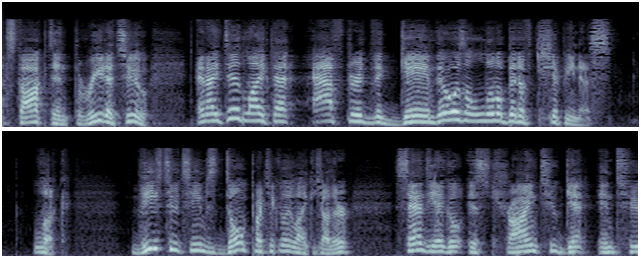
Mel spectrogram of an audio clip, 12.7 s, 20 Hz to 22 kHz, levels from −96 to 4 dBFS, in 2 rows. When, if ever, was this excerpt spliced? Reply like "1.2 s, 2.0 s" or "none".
none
